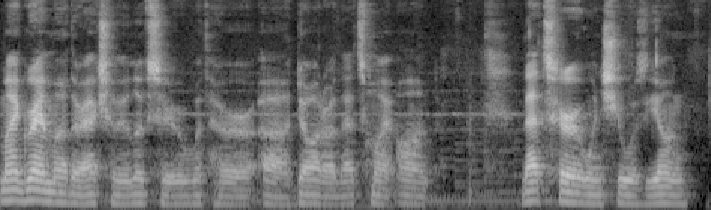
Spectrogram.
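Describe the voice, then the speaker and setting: The pace of the speech is moderate. Behind it, music plays. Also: man, very deep, low pitch for a man. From Russia (Ufa). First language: Russian. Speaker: vlogger. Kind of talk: casual talk to camera. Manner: hesitant, searching for words.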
